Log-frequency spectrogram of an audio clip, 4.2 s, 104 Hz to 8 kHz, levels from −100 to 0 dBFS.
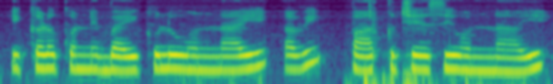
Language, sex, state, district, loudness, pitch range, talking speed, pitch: Telugu, female, Telangana, Mahabubabad, -14 LUFS, 220-240 Hz, 115 wpm, 230 Hz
